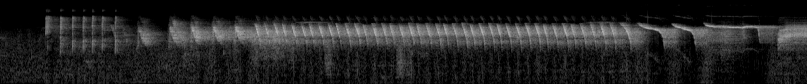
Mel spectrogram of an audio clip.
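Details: Orange-headed thrush singing steadily with varied fill-ins, used as a tutor song for training other birds at morning and evening. A fast, even rattling trill of buzzy notes runs for several seconds, then breaks into thin, sliding whistles.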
